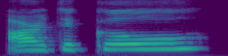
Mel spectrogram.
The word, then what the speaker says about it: article: hace rato dijimos que cuando tenemos una e al final no se pronuncia entonces article no decimos artículo o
